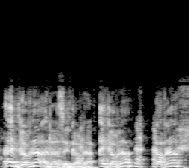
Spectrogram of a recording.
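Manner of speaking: high, hammy fake British accent; hammed-up British accent. Impersonating an English coworker for the co-host, hammy British accent. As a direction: ham up a cockney-ish British voice. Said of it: "fuck up your accents".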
